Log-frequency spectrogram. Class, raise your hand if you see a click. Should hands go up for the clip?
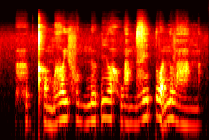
no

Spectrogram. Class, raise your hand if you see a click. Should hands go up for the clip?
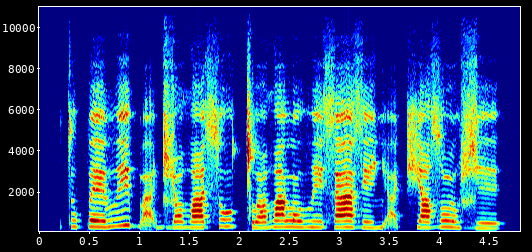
yes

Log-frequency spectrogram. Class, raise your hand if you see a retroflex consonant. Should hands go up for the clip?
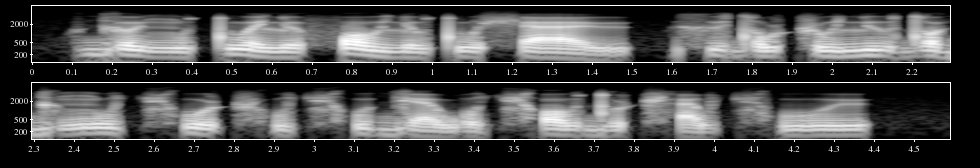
yes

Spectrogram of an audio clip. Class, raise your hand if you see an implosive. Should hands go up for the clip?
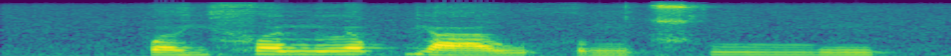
no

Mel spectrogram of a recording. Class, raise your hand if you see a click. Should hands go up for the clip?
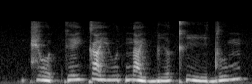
no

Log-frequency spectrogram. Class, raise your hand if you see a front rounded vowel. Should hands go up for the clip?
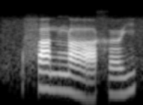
no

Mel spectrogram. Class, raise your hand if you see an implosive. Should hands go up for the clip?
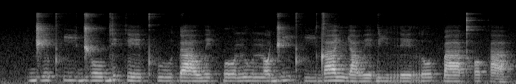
yes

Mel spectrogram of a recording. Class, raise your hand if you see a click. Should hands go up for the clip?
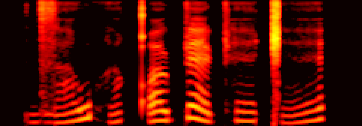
yes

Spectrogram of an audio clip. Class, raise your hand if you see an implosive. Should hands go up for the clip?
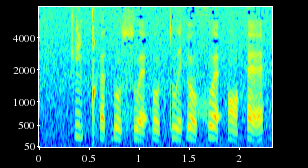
yes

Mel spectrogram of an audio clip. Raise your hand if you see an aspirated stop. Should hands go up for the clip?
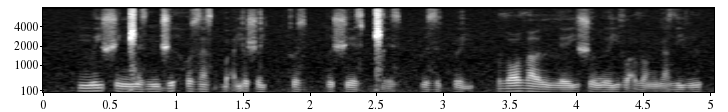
no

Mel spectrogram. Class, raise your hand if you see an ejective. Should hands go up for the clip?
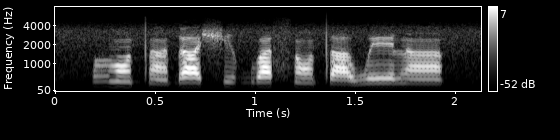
no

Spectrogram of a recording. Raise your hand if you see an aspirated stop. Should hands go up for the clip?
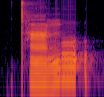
yes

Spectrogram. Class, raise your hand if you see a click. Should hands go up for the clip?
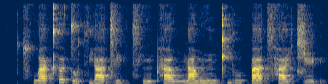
no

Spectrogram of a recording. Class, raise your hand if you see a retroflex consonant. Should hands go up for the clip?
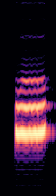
no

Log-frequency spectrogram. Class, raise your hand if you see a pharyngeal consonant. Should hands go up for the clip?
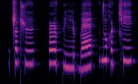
yes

